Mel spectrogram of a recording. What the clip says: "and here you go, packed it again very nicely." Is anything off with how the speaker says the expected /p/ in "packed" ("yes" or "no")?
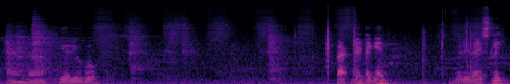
yes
